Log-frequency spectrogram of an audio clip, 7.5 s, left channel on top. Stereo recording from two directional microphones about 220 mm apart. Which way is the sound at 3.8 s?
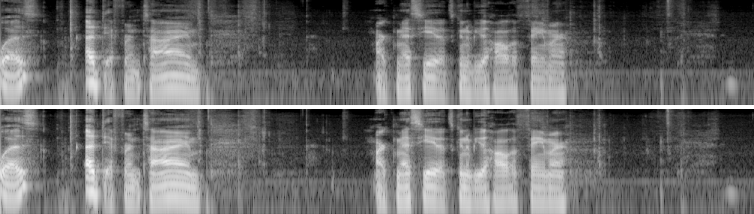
45° right (ahead or behind).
